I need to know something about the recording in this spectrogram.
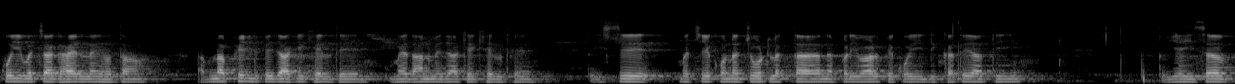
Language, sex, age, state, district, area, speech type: Hindi, male, 30-45, Bihar, Madhepura, rural, spontaneous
